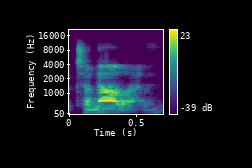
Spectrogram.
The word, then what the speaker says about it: Tanala: I I knew the accent wasn't um on the end, but I I could not remember. So, Tanala is the correct pronunciation.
